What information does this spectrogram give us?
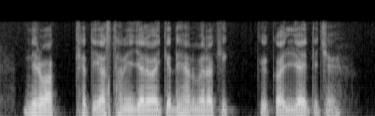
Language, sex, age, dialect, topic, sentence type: Maithili, male, 36-40, Southern/Standard, agriculture, statement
